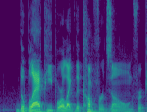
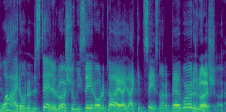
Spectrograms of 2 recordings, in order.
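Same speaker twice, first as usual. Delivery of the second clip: high-pitched, baffled Russian protest; Russian accent; 11 semitones higher, 6 dB louder than usual. Retold or imitated. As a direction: mimic a Russian insisting it's fine, pitched way up. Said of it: "with the Russian accent".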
